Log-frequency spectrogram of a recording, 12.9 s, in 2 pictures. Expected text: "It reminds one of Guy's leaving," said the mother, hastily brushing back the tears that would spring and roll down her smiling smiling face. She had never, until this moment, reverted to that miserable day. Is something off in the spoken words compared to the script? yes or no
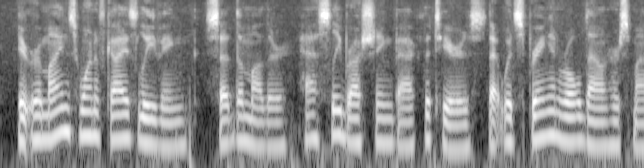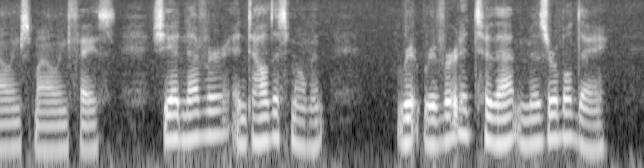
no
